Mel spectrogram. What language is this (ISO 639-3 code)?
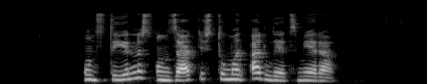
lav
